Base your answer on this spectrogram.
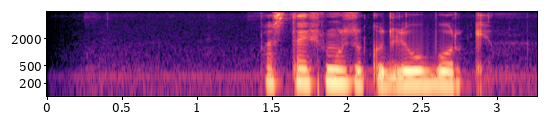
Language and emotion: Russian, neutral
